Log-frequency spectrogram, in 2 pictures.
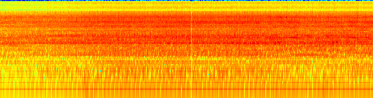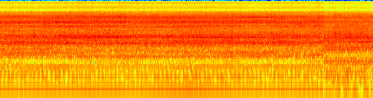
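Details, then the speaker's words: Rebuilt Honda VTEC engine at its first start-up: an even, smooth four-cylinder idle holding a steady pitch, no knocks or rattles and no oil leaks; normal idle. "no oil leaking nothing everything sounds perfect and that's what we wanted to see"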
